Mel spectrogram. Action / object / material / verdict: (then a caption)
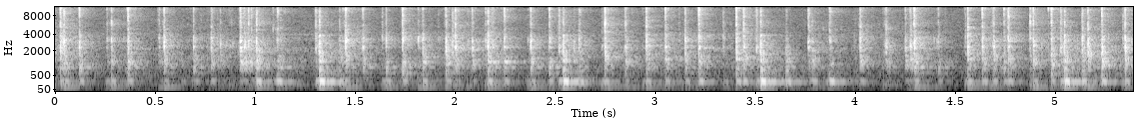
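tap / plastic mechanical keyboard / plastic / none. Fast fingertip typing with both hands on a compact 60% white plastic mechanical keyboard with a hollow case produces a rapid, dense stream of short, bright clacks with almost no ring. A faint, steady low tone beneath the typing may be quiet lofi music.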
